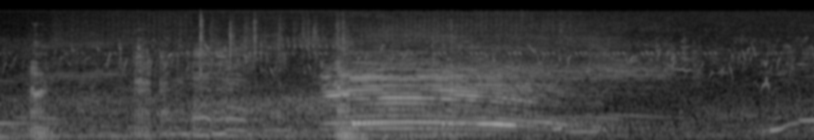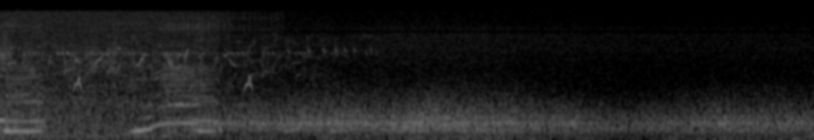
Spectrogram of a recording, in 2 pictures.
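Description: A cow mooing once, a long call of about a second and a half, followed a few seconds later by two short higher calls. Faint ambient sound, which grows quieter near the end.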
